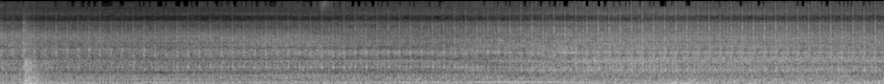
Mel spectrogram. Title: Mid day lights on auto/diesel engine knocking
